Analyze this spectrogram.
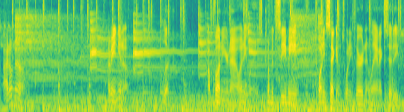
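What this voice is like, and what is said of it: New Jersey accent. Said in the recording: “the Jersey accent”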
